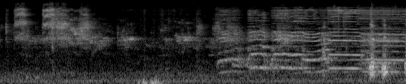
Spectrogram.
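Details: Rooster, tagged as a Lohmann Brown, crowing loudly: a drawn-out harmonic crow rising in the second half, preceded by bright high chirps from small birds and some wing flapping.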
